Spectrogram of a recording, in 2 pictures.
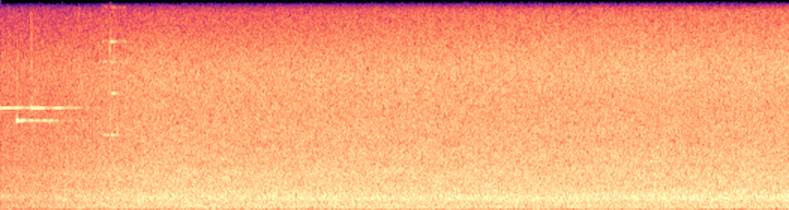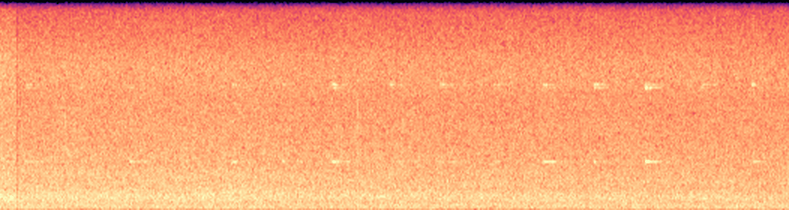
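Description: Water rushes in a steady, broad roar, a continuous close-up flow with no pauses, like a fast mountain stream tumbling over rocks, on Mount Mitsumine in Kanagawa, Japan.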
